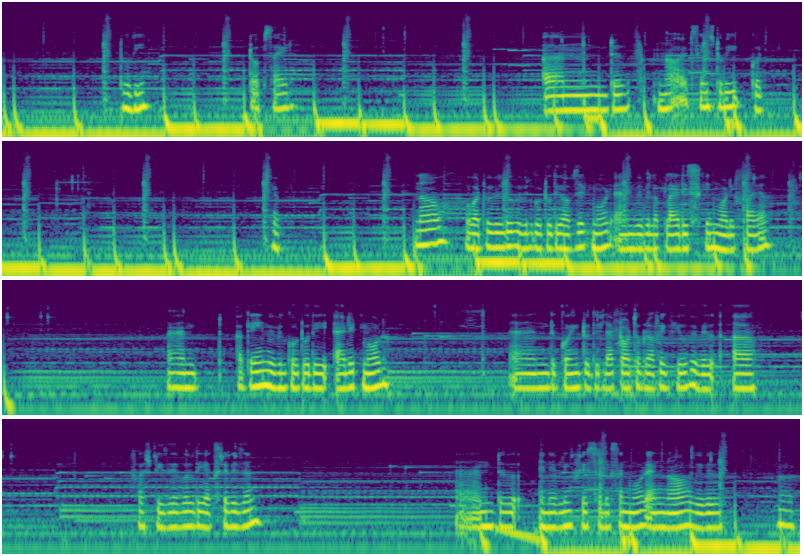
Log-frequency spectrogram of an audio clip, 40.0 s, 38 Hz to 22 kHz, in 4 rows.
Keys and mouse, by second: 3.7-5.1 shift+middle drag, 16.9 Tab, 19.6 click, 24.5 click, 25.0 Tab, 25.7-27.3 middle drag, 27.9 KP_3, 30.3 click, 32.2 click, 33.1 click, 36.9 3.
